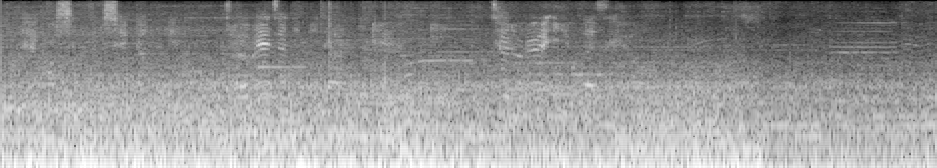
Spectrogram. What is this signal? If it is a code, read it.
The noise inside a car. There is no code.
